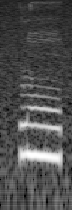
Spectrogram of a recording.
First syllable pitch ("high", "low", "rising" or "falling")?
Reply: low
